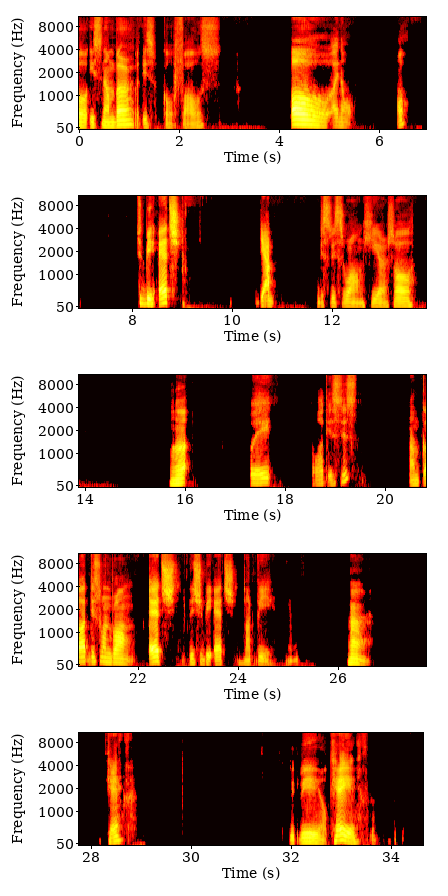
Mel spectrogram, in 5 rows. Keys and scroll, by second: 0.0 F9, 1.8 Escape, 7.7 BackSpace, 8.8 typing, 9.2 Return, 9.9 Up, 15.6 ctrl+Up, 15.9 ctrl+Up, 16.7 ctrl+Left, 19.0 ctrl+Right, 21.0 BackSpace, 22.0 h, 22.7 Down, 22.7 Right, 22.8 Right, 23.0 Right, 23.1 Right, 23.4 Right, 23.9 BackSpace, 24.6 h, 25.2 Return, 25.2 Return, 25.9 Up, 33.0 Escape, 33.3 Escape.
